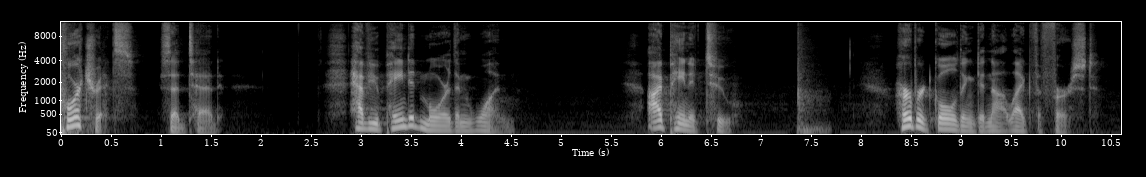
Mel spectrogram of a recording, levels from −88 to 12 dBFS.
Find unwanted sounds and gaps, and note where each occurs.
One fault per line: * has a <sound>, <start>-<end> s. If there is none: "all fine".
* has a thud, 7.4-7.7 s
